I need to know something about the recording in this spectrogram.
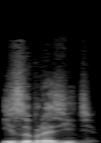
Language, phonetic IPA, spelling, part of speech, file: Russian, [ɪzəbrɐˈzʲitʲ], изобразить, verb, Ru-изобразить.ogg
- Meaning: 1. to depict, to picture, to portray 2. to describe; to represent, to paint 3. to imitate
